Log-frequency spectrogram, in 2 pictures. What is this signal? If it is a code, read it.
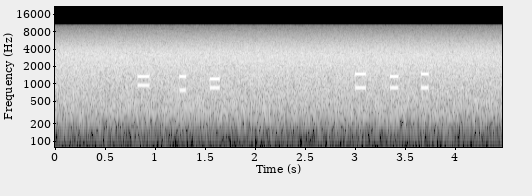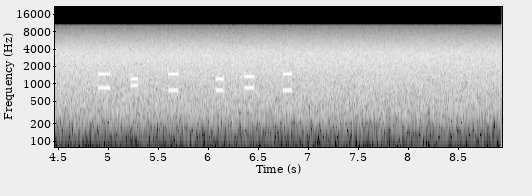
DTMF, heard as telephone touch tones, dialled by hand, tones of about 90 ms, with phone line noise. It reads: 057 989 9*6486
